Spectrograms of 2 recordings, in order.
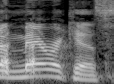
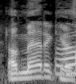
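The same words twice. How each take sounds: First: The name begins like the word America. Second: The name begins like the phrase a medic. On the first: The speaker calls it wrong. "like he's an uh, America Vespucci" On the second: The speaker calls it right. "like a medic"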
